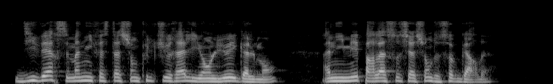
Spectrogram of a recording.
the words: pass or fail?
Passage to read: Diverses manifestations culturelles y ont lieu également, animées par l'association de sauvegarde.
pass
